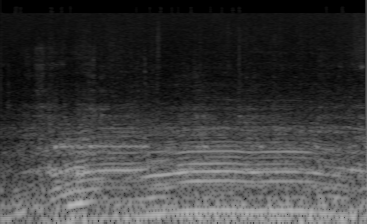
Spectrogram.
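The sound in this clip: A small car's engine pulls up a hill in second gear, giving a steady low rumbling drone with a humming engine tone that stays fairly even throughout, with no talk over it.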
